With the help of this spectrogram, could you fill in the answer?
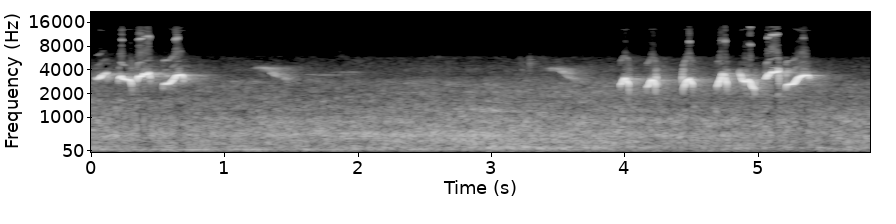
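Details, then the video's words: Javan grey-throated white-eye singing: a quick cluster of bright, wavering chirps, a pause with faint distant notes, then a second run of about seven rapid, high chirped notes. "kicoan merdu burung Opior jawa atau cak gentong"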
